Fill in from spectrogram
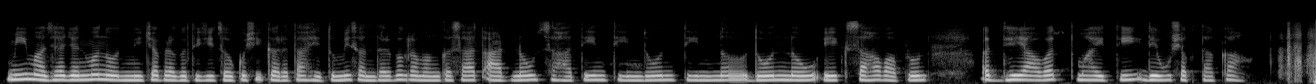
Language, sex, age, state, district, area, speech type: Marathi, female, 18-30, Maharashtra, Wardha, urban, read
